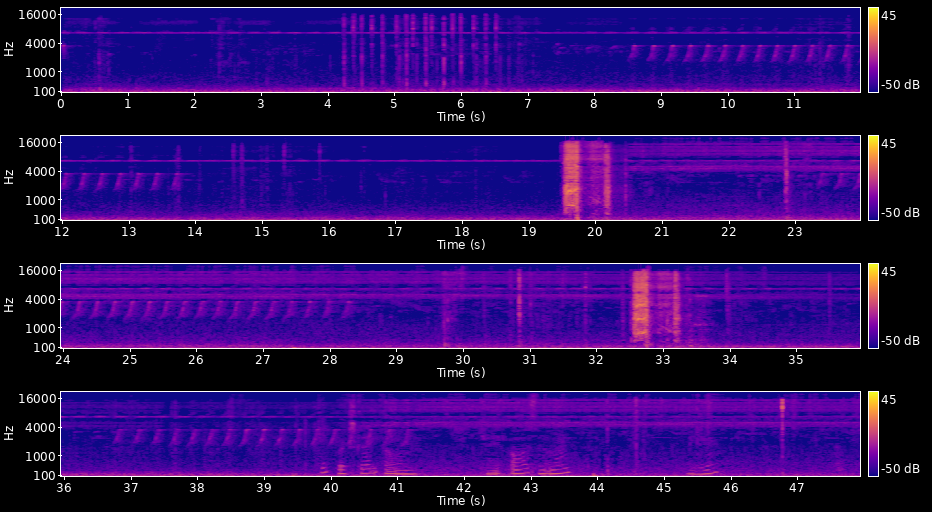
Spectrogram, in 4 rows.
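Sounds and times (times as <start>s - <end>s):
outdoor background noise: 0.0s - 47.9s
bird trilling: 19.5s - 20.2s, 32.4s - 33.7s.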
